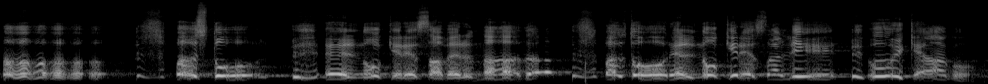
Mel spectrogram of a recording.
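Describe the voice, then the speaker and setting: A man voicing a distressed church member woman who cries and pleads in a high voice. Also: huge pitch swings, normal speed, hardly any pauses, fairly bright tone, in a large hall, exaggerated voice. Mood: crying.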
